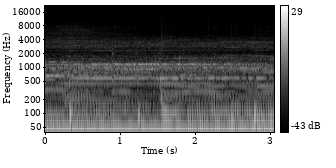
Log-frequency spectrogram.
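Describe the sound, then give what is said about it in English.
An audience cheers on a young man doing a timed effort with a little weight on his back, a steady, dense roar of mixed voices holding a constant loudness throughout, with a few low thumps breaking through at irregular intervals. “Come on, cheer him on.”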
